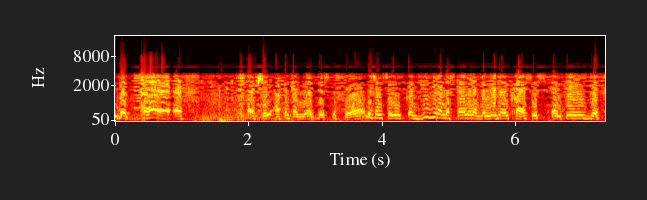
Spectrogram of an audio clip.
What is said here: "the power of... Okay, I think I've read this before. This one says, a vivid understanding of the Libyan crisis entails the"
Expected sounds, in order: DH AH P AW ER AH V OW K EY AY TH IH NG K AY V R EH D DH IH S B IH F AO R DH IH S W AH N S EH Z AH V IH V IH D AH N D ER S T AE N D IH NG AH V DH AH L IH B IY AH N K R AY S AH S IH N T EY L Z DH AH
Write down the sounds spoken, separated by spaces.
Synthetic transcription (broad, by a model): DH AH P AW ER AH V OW K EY AY TH IH NG K AY V R EH D DH IH S B IH F AO R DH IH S W AH N S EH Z AH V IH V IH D AH N D ER S T AE N D IH NG AH V DH AH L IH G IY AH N K R AY S AH S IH N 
